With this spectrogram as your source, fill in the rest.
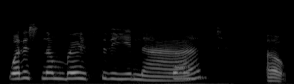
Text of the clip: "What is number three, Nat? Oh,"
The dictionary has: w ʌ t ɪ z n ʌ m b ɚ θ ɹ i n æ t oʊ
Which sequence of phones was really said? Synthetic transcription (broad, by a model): w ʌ t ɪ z n ʌ m b ɚ θ ɹ i n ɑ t oʊ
